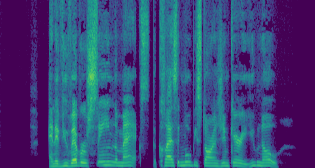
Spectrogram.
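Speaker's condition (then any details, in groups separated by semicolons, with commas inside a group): No condition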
